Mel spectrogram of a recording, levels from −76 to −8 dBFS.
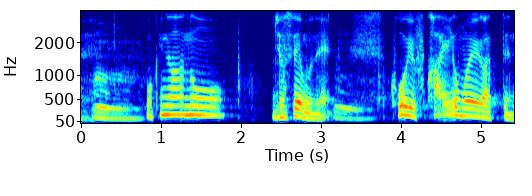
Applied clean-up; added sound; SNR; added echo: none; none; none; none.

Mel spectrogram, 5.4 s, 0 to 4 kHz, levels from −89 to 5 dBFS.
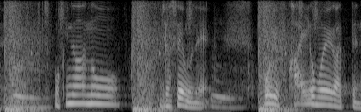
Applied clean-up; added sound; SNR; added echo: none; Gunshot, gunfire; 6 dB; none.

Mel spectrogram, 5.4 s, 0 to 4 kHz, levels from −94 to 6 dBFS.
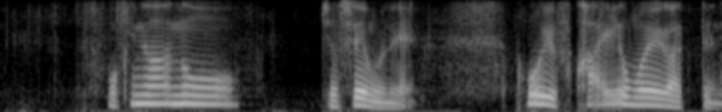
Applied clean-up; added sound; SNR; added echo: neural separator model SepFormer WHAM!.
